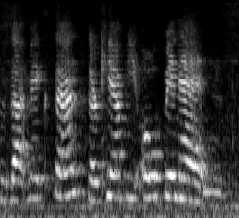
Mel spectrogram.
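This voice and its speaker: A woman's raised, projected voice rings with audible room echo. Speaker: chiropractor. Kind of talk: patient workshop talk. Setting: room with live audience of patients.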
